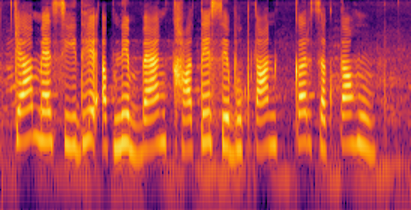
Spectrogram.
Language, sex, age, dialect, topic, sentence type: Hindi, female, 18-24, Marwari Dhudhari, banking, question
